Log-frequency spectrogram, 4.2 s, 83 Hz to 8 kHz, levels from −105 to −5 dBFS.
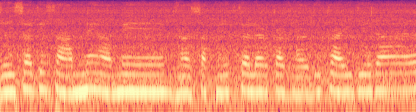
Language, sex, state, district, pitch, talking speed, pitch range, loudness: Hindi, female, Bihar, Vaishali, 190 Hz, 170 wpm, 185-195 Hz, -12 LUFS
